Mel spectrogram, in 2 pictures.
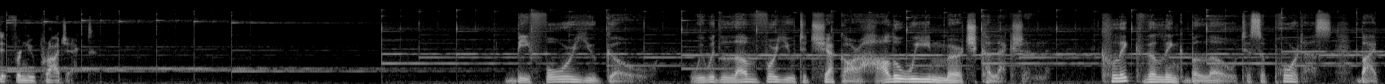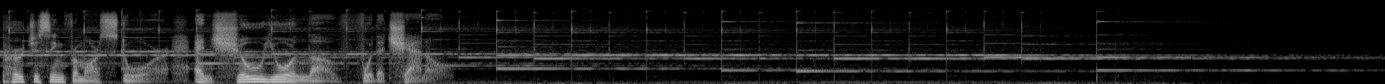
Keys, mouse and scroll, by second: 1.9 click, 8.0-9.0 drag, 9.3 click.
